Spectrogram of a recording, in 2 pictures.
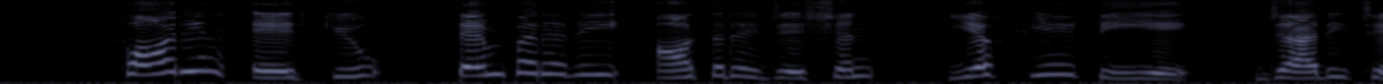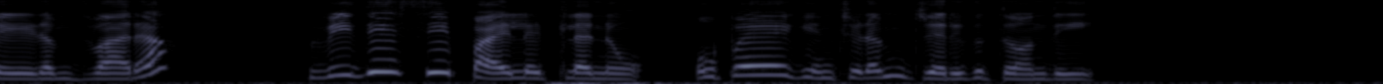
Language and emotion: Telugu, neutral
